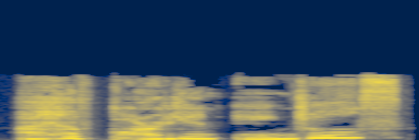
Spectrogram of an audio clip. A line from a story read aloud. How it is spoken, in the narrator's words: asked Kayla in a high, squeaky voice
